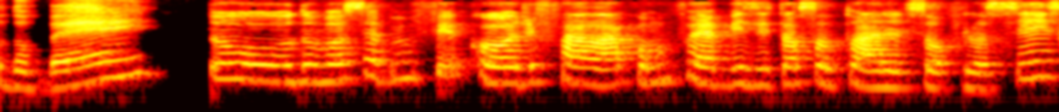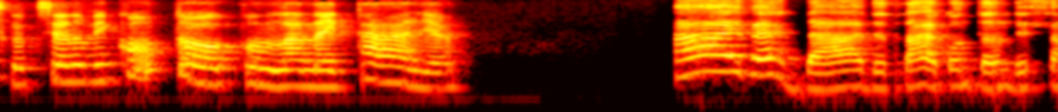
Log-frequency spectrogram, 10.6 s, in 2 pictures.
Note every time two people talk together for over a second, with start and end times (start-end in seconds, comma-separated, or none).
none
